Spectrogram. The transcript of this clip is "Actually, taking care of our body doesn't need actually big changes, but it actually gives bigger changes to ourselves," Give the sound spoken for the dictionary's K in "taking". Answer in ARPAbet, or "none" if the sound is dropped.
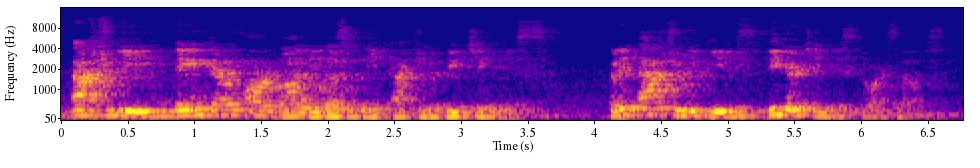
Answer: none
